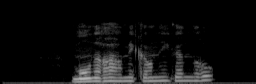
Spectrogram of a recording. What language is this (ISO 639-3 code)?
bre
